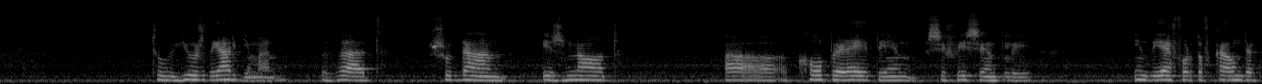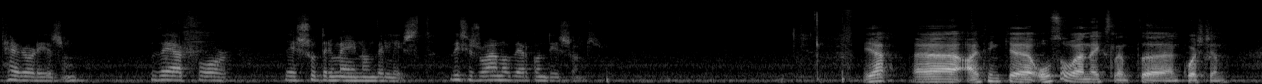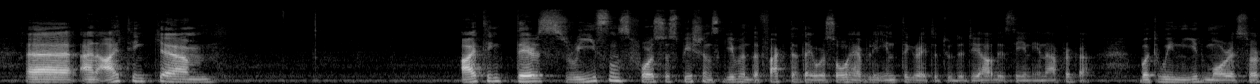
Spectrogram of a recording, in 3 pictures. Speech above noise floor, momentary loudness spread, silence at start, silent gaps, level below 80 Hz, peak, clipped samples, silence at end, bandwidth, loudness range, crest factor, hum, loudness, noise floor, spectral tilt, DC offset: 30 dB; 22 LU; 1.55 s; none; -66 dBFS; -4 dBFS; under 0.1%; 0 s; 14 kHz; 15 LU; 26 dB; none; -28 LUFS; -58 dBFS; -5 dB/octave; under 0.1%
